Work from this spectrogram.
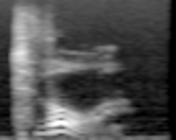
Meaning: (numeral) two; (verb) 1. to wash (one's hands) 2. to cleanse oneself of accusations
- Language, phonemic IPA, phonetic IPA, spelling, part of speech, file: Swedish, /tvoː/, [ˈtv̥oə̯], två, numeral / verb, Sv-två.ogg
